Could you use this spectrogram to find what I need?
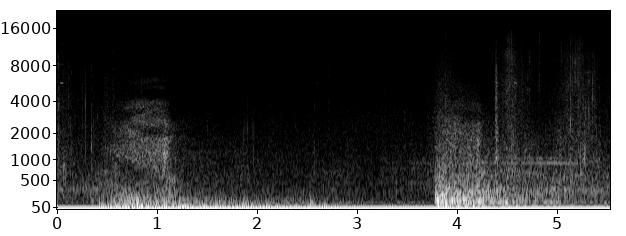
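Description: Grass rustles as someone crawls through it.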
